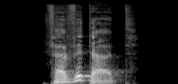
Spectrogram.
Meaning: 1. past participle of verwittern 2. inflection of verwittern: second-person plural present 3. inflection of verwittern: third-person singular present 4. inflection of verwittern: plural imperative
- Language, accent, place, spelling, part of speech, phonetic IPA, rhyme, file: German, Germany, Berlin, verwittert, adjective / verb, [fɛɐ̯ˈvɪtɐt], -ɪtɐt, De-verwittert.ogg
